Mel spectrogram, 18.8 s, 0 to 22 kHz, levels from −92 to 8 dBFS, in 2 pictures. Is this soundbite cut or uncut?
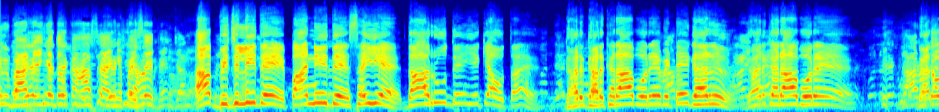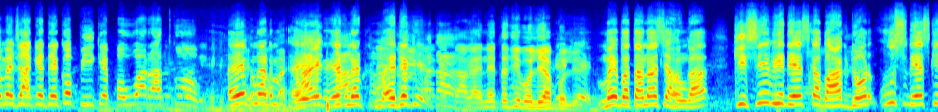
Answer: uncut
